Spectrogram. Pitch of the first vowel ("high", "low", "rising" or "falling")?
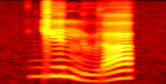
high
